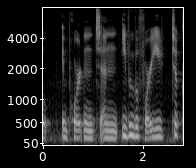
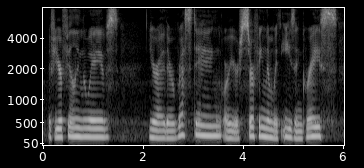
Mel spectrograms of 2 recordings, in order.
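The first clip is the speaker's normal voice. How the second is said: ordinary talk, nothing marked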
